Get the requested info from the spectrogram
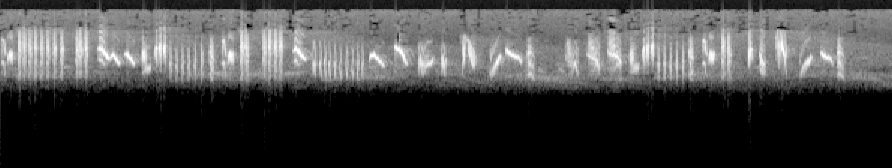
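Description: A Subalpine warbler sings a fast, scratchy warble of dry chattering notes mixed with sweet, slurred whistles, pouring out continuously for six seconds.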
